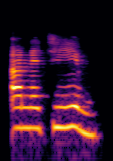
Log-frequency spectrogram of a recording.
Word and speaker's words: anneciğim: Anneler gunung kultu olsun anneciğim. Anneciğim. Anneciğim. Iya, anneciğim. Karena kan C yang nggak ada ekornya itu dibacanya J ya, jadi anneciğim. Artinya apa?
